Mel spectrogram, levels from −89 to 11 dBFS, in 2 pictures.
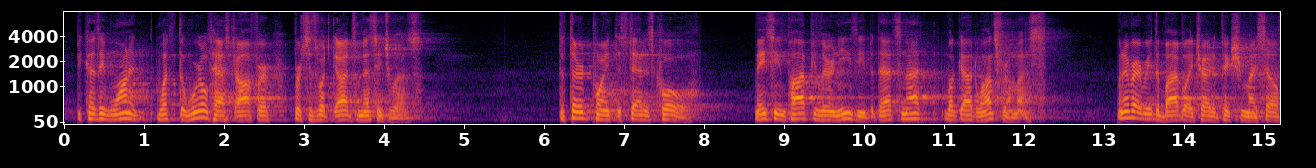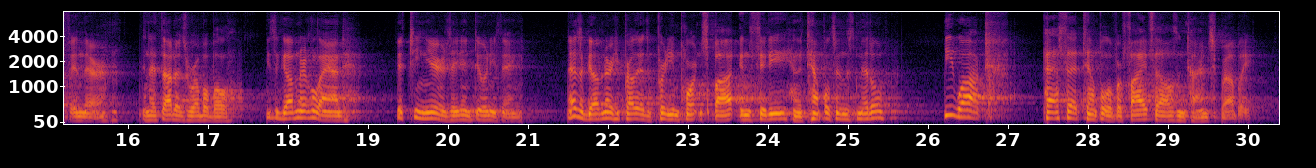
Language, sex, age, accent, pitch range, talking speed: English, male, 60-79, American, 115-160 Hz, 180 wpm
